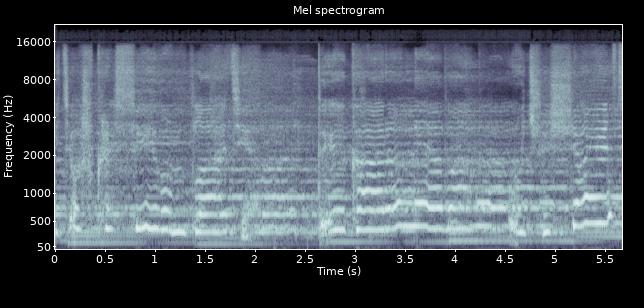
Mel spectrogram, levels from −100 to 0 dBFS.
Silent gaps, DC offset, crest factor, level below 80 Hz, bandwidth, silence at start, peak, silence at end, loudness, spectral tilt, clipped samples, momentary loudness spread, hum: none; under 0.1%; 14 dB; -60 dBFS; 17 kHz; 0 s; 0 dBFS; 0 s; -14 LUFS; -2.5 dB/octave; under 0.1%; 4 LU; none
